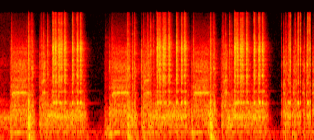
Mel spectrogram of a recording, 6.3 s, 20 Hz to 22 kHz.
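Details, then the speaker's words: Commodore MPS 1500C colour dot matrix printer driven from an Amiga, final test after cleaning and restoration, ground cable not yet reconnected: rapid buzzing needle-strike bursts in regular passes about every 1.5 seconds with short pauses between lines; works just fine. "the printer works just fine and i'm happy with that"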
